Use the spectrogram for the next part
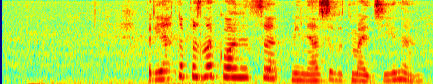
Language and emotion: Russian, positive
